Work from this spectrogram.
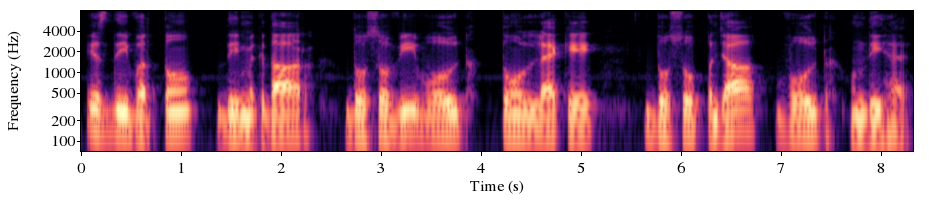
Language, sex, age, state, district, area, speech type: Punjabi, male, 45-60, Punjab, Jalandhar, urban, spontaneous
